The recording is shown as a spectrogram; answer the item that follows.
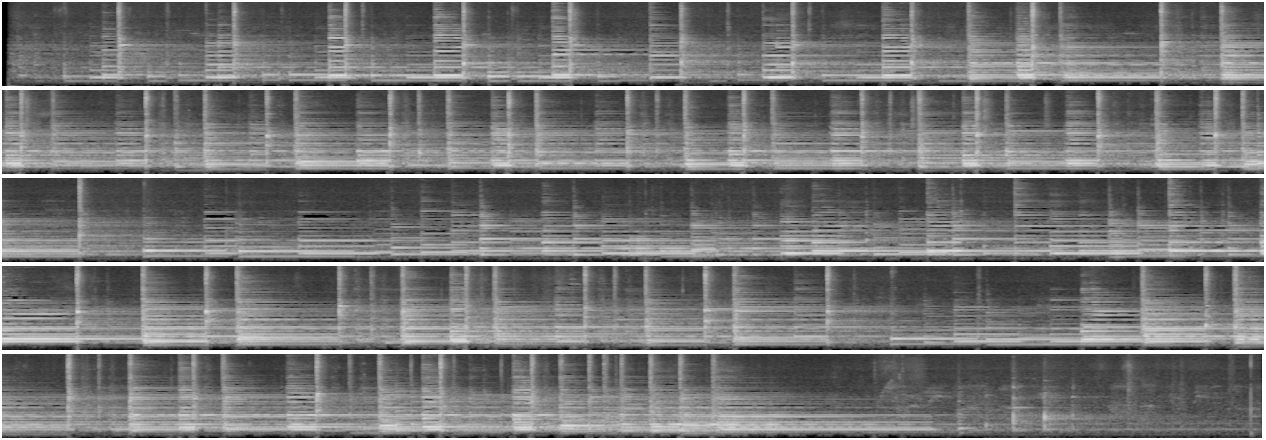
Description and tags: Random stringz
Uneek guitar experiments created by Andrew Thackray
Guitar, instrumental, strings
